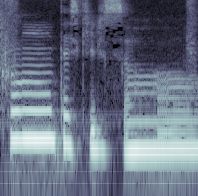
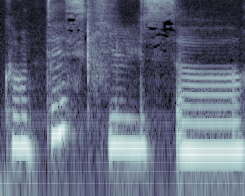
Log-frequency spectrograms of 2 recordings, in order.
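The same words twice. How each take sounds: First: Drawn-out musing. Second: "Quand est-ce qu'il sort?" very slow and softer, drifting away; fading musing. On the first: Musing aloud to viewers about the release date, very slow. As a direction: stretch "Quand est-ce qu'il sort?" very slowly, half-singing each syllable. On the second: Wondering to herself about the release date, soft and slow. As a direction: let "Quand est-ce qu'il sort?" trail off dreamily, much slower. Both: Pretend.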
